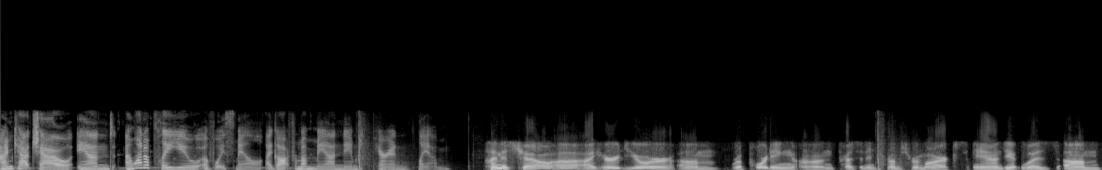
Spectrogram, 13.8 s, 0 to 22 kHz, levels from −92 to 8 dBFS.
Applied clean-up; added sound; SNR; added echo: neural mask model RNNoise.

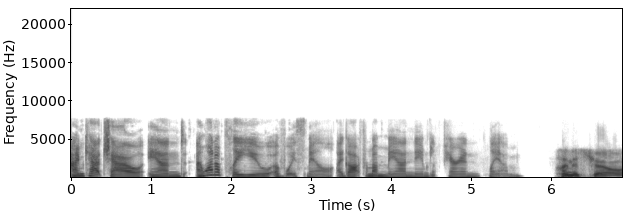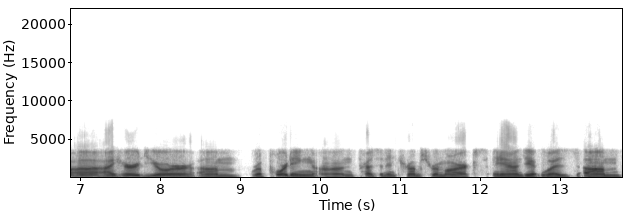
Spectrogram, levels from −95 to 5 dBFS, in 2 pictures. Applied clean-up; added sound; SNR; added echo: neural mask model Resemble Enhance denoiser.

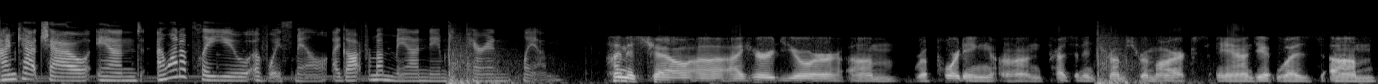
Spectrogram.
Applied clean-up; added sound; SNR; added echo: none; Boom; 18 dB; none.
